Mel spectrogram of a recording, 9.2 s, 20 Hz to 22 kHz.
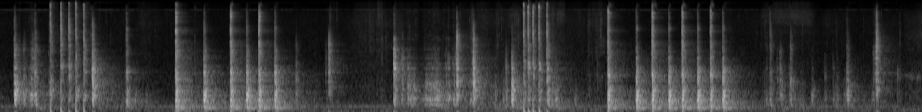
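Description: A ratchet-style torque wrench snugs bolts on the front bumper impact absorber and frame rail of a 2016-2022 Honda Pilot, giving loud, close bursts of rapid clicking separated by short pauses, with no talking.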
